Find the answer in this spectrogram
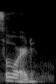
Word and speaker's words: sword: um but no apparently sword is pronounced without the W is it though I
